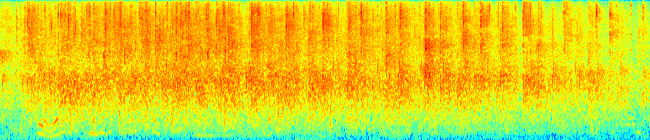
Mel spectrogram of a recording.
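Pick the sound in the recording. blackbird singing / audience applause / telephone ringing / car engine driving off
audience applause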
